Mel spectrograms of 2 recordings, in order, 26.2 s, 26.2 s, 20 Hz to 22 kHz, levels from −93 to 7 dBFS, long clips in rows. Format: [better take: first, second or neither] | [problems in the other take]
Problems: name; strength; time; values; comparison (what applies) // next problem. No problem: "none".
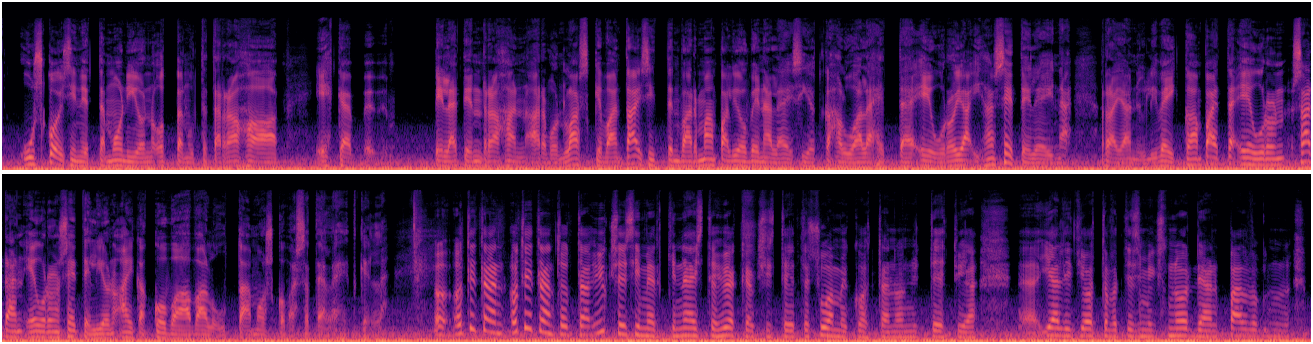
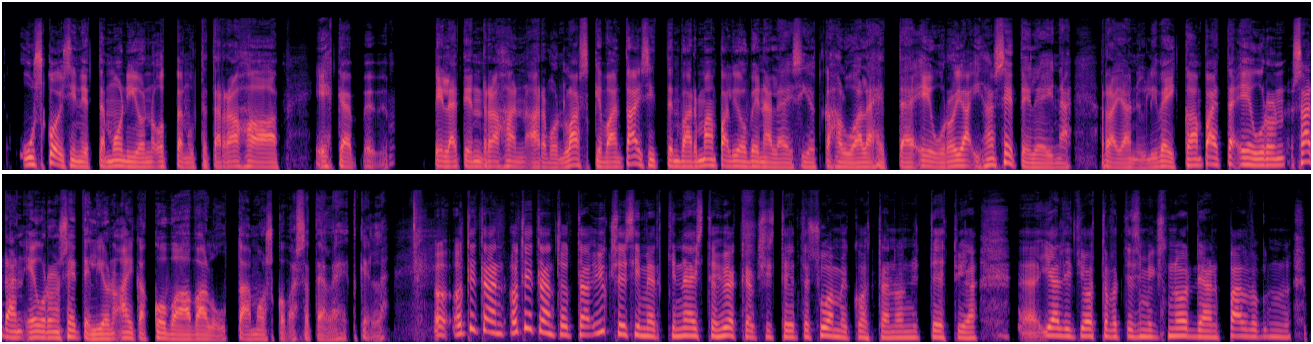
second | low rumble; noticeable; throughout; 15 dB below the speech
